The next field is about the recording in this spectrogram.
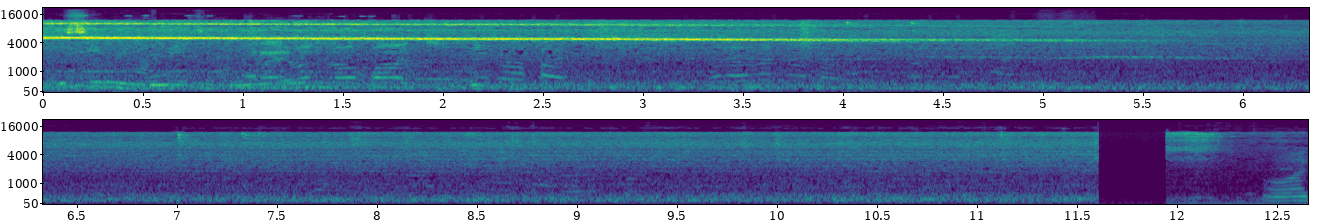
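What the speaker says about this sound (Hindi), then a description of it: "ये देखिए हमारे दुर्ग स्टेशन से ट्रेन छूट चुकी है" Passenger train pulling out of Durg station, with loud high wheel squeals over a continuous rumble of rolling wheels heard from inside the carriage, fading somewhat and cutting out briefly near the end.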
